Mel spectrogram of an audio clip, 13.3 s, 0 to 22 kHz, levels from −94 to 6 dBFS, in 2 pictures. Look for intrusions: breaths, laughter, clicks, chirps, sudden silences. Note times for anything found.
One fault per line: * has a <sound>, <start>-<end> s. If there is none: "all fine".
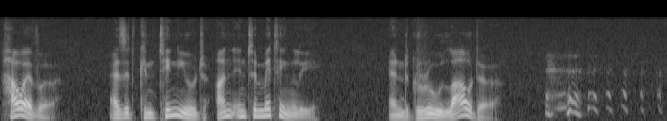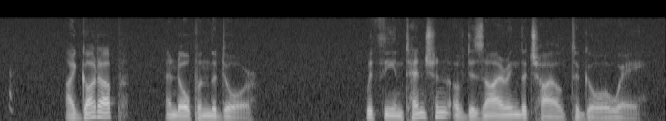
* has a laugh, 5.4-6.8 s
